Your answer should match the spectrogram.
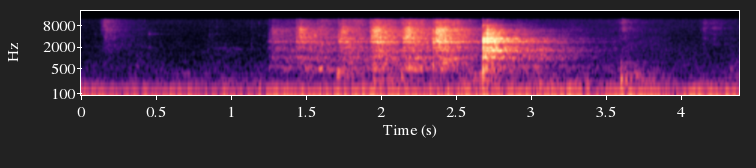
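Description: Olive oil poured from a bottle over a baked fish: a noisy pour of about a second and a half, starting a little over a second in, ending with a sharper, louder knock and a small click near the end.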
